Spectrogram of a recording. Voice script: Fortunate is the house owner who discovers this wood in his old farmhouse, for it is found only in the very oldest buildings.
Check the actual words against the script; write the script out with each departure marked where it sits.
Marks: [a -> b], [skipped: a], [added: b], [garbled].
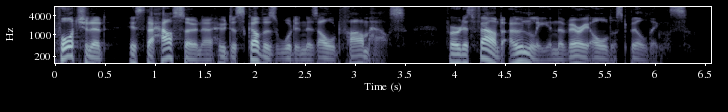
Fortunate is the house owner who discovers [skipped: this] wood in his old farmhouse, for it is found only in the very oldest buildings.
